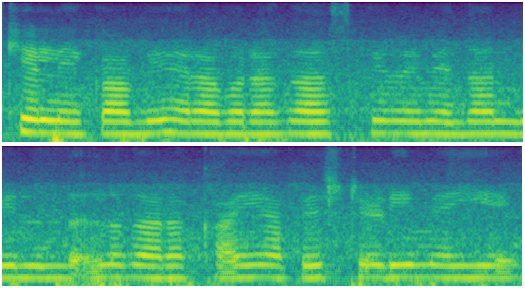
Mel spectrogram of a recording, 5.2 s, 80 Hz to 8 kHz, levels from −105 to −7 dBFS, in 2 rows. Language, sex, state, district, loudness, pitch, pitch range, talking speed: Hindi, female, Haryana, Rohtak, -18 LUFS, 210 Hz, 205-215 Hz, 185 wpm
